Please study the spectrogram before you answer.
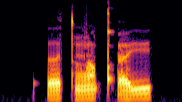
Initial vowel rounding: unrounded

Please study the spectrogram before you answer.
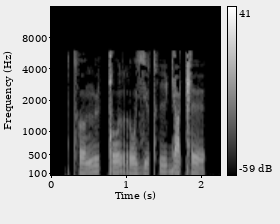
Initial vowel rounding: unrounded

